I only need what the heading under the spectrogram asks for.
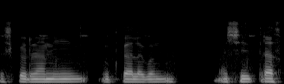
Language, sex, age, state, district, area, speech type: Goan Konkani, male, 30-45, Goa, Quepem, rural, spontaneous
